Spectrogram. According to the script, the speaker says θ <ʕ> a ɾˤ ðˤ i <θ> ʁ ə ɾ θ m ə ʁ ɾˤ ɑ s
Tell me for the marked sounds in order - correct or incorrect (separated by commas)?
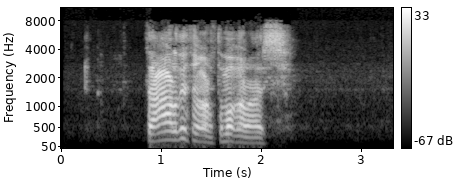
correct, correct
